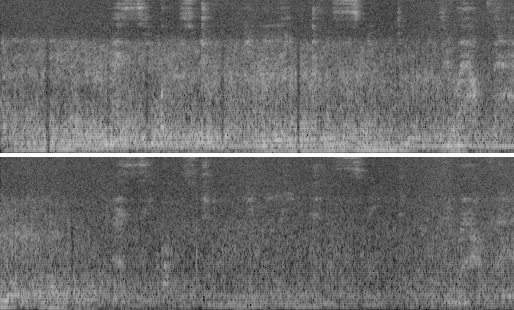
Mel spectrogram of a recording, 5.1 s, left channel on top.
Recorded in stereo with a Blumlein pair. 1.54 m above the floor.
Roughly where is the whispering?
Ahead left.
